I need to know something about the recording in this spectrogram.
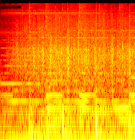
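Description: Studio audience applauding under a music cue that has held notes and a steady beat of about two strokes a second.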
